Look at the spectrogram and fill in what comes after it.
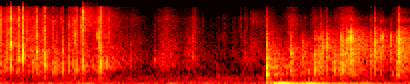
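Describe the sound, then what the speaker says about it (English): Tarot cards shuffled by hand, a loose crinkling riffle with a pause, then a louder burst of papery shuffling close up. "Why are these shuffles so bad?"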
